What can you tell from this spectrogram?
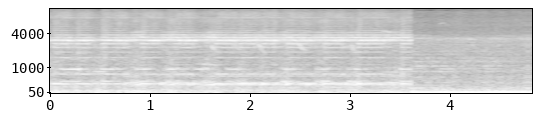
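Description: Car horns honking continuously, several held tones sounding together over traffic noise. Near the end the sound cuts abruptly to a deep, low rumble.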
